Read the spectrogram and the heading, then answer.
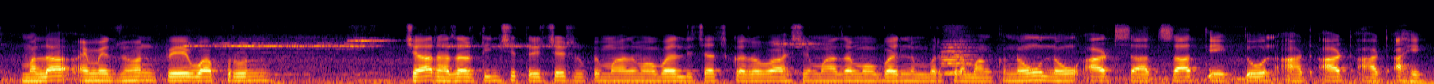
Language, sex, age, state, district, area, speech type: Marathi, male, 18-30, Maharashtra, Osmanabad, rural, read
